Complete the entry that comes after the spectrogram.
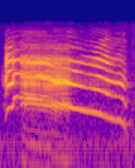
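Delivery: high, loud acted scream; sudden high shriek of fright. A narrator's reading. Wilson peeking round the corner, screaming. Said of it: "screamed Wilson".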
